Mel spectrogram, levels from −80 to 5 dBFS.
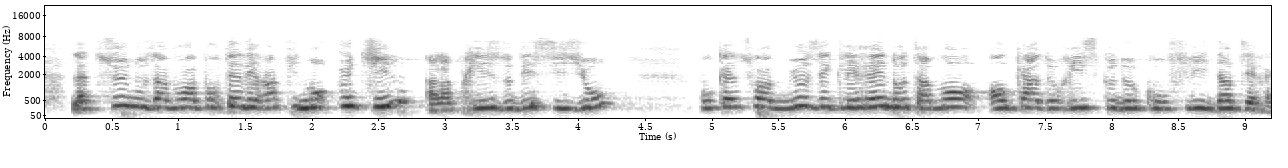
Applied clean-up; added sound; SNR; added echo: none; none; none; reverberation time 0.4 s.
